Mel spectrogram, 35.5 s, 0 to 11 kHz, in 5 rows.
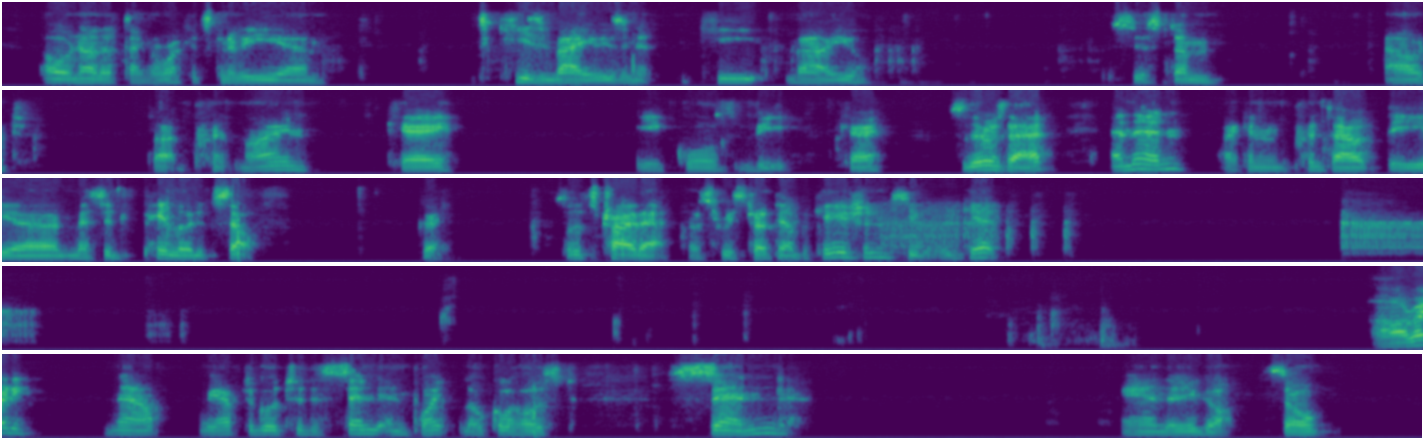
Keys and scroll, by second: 0.1 alt+shift+Left, 1.7 super+p, 6.5 Return, 11.1 alt+super+l, 13.5 Return, 16.7 alt+super+l, 17.6 ctrl+r.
